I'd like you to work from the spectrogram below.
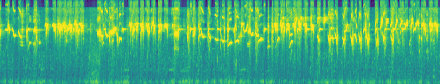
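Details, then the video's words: Rapid, high-pitched chattering of a kolibri ninja sunbird in a masteran training recording with many varied shots; trills, sharp ticks and quick slurred notes run continuously, low hum behind. "TERAPI BURUNG KOLIBRI NINJA: BANYAK VARIASI TEMBAKAN PEDES & MASTERAN KONIN"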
